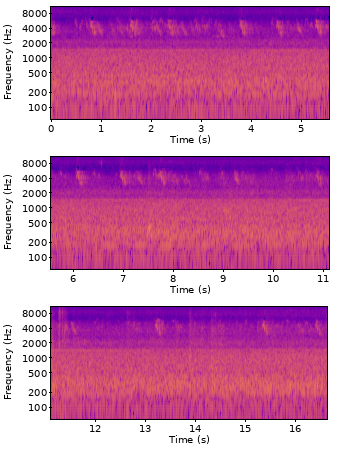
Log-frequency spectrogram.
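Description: Steady low rumble and hum of trains in a station as an SNCF electric locomotive hauling passenger coaches draws slowly in. Small birds chirp throughout, short high falling chirps a few times a second.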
